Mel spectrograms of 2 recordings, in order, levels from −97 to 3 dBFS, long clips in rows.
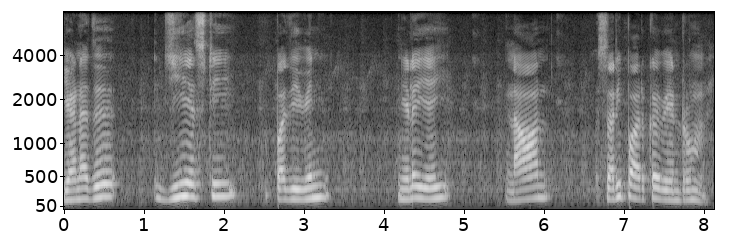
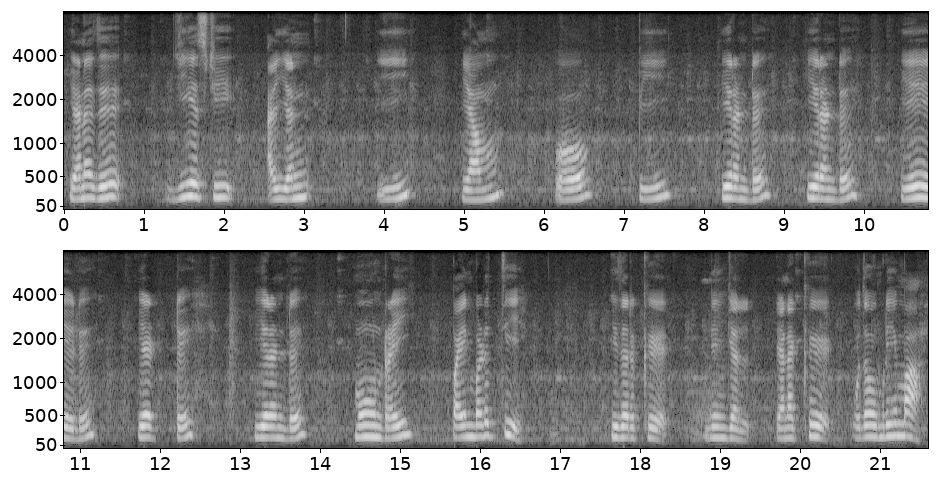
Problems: background sounds at intervals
